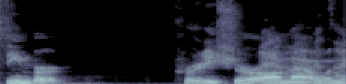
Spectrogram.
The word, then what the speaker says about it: Steenburgen: I think it's Steenburgen. Pretty sure on that one there. That's how you say it. Anyway. She is from. It looks fun. Steenburgen.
